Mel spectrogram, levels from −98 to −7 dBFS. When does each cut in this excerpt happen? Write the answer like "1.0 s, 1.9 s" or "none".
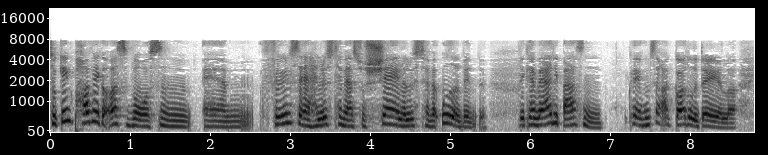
5.9 s, 7.2 s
